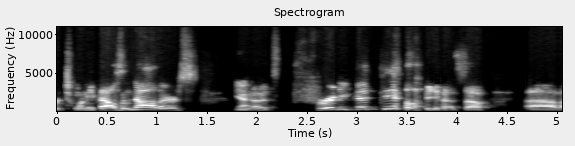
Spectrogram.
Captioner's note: laughs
